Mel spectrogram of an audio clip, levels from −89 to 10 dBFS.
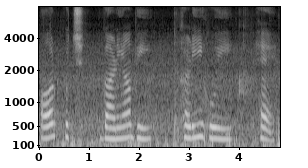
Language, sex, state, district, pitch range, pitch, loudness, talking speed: Hindi, female, Madhya Pradesh, Dhar, 230-255 Hz, 240 Hz, -15 LUFS, 85 wpm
